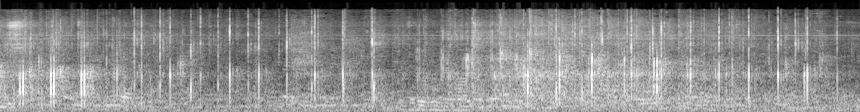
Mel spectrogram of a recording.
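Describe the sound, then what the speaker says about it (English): A conference audience offers a thin, scattered round of applause, with individual claps popping irregularly at a moderate distance over a quiet room murmur rather than building into a full ovation. "Round of applause, please"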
